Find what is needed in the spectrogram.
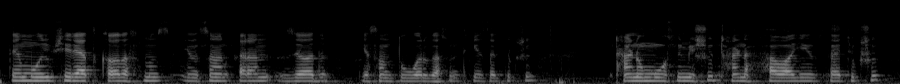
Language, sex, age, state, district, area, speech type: Kashmiri, male, 30-45, Jammu and Kashmir, Bandipora, urban, spontaneous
